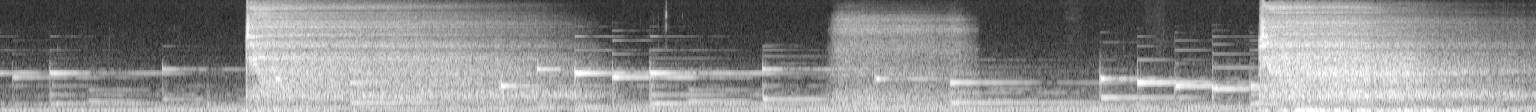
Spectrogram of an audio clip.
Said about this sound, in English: Deep breath in. Let it out. And deep breath in.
